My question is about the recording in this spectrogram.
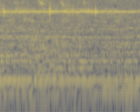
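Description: Layered electronic music holding a steady drone of sustained tones, with a thin high tone above it and faint ticks about every two-thirds of a second.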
